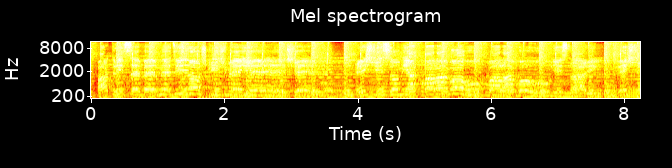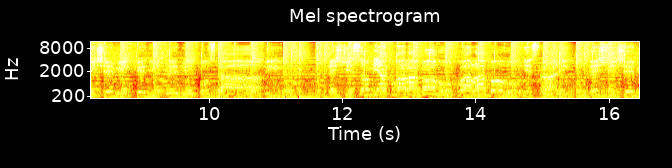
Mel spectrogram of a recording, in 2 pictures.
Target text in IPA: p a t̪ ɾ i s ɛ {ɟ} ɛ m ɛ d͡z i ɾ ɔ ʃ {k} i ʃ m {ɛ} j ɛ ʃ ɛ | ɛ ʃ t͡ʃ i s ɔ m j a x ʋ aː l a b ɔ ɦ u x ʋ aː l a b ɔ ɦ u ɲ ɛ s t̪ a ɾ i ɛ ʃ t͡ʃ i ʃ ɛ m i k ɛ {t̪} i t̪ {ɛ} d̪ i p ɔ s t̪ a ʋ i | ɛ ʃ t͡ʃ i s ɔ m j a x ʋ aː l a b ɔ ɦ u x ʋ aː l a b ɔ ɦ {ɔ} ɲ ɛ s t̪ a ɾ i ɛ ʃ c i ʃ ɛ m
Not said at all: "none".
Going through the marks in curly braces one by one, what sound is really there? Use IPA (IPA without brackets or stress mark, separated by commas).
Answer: b, k, ɛ, d̪, ɛ, u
